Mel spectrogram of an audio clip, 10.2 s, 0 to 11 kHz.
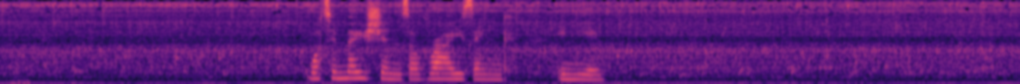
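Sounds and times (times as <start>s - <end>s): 
bubbling brook water gurgling and splashing over stones: 0.0s - 10.1s
speech: 3.1s - 6.2s.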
